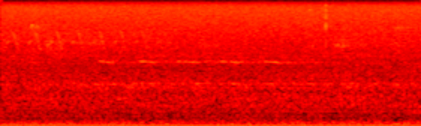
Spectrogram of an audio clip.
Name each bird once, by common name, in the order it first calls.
Tufted Titmouse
